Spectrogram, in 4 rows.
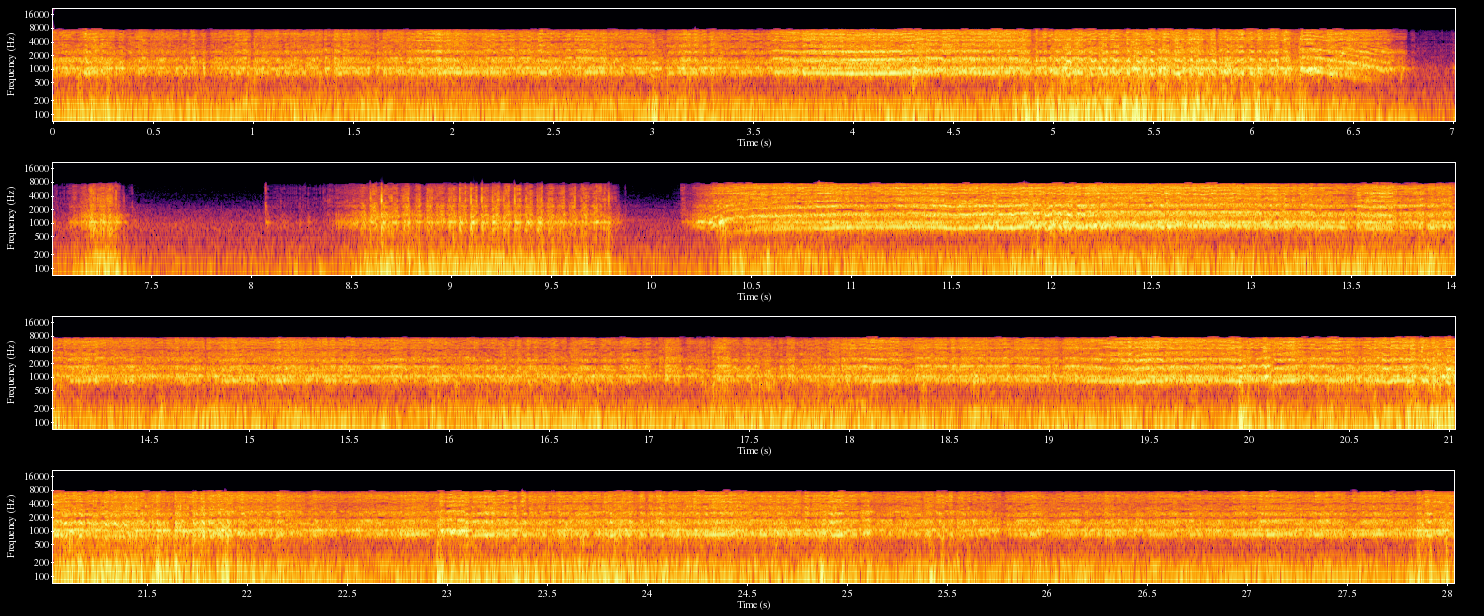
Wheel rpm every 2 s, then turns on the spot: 230, 230, 220, 30, 40, 200, 230, 230, 240, 230, 230, 230, 230, 230.
6-8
